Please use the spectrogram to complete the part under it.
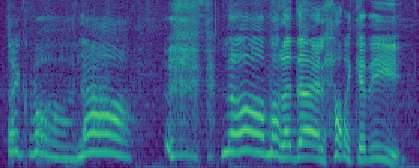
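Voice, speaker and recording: A young man, a gaming YouTuber, commentates on his own gameplay at normal speed over soft background music. He gets excitable, cheering and groaning at the plays and jumping from low mutters to high yells.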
